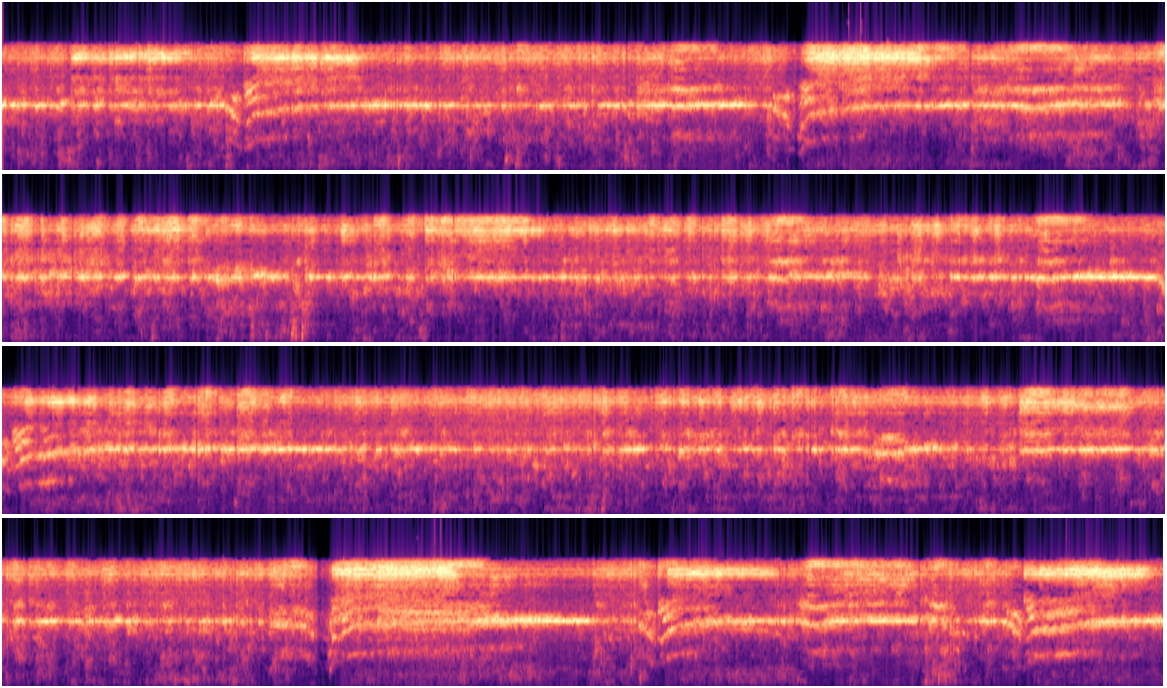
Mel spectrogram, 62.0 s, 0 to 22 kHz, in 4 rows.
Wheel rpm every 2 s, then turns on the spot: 240, 210, 220, 230, 230, 180, 230, 230, 230, 230, 240, 230, 230, 230, 230, 210, 220, 230, 230, 230, 230, 230, 230, 230, 230, 180, 210, 210, 220, 230, 200.
none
